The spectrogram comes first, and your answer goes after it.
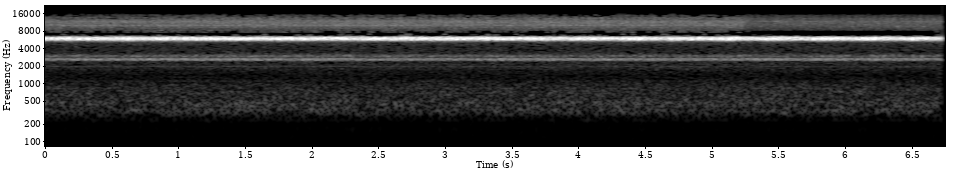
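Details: Crickets just before sunset form a steady, high-pitched chorus, a continuous shimmering trill with no pauses.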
